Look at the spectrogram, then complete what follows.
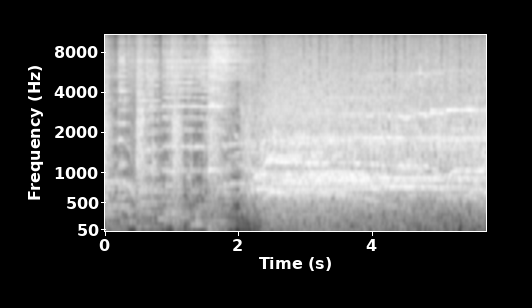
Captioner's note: wild cheering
